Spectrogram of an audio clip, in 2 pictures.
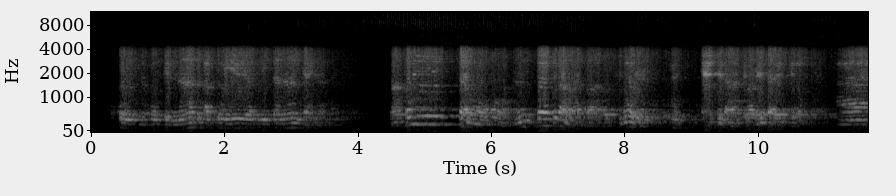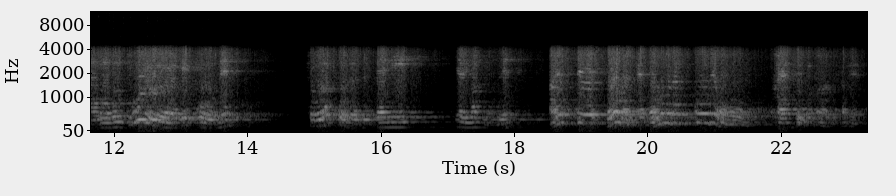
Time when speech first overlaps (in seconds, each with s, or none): none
